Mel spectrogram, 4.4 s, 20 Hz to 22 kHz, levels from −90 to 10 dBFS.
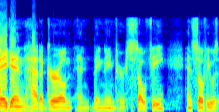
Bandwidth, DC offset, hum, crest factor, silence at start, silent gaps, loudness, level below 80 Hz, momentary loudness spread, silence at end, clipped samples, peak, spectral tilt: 19.5 kHz; under 0.1%; none; 16 dB; 0 s; none; -17 LUFS; -56 dBFS; 14 LU; 0 s; 0.2%; 0 dBFS; -5 dB/octave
